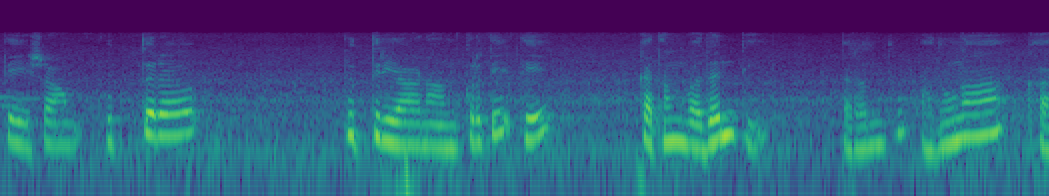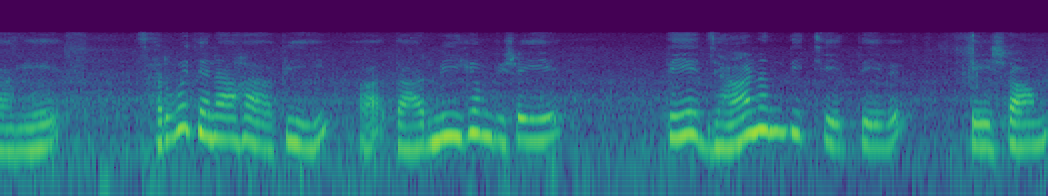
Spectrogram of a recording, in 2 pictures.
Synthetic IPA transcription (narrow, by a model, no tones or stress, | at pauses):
t̪eːʂaːmput̪ːɐɾɐ | put̪ɾijaːɳaːmkɾɪt̪eːt̪eː | kɐt̪ʰɐmʋɐd̪ɐnt̪i | pɐɾɐnt̪uʔɐd̪unaːkaːleː | sɐɾʋɐd͡ʒɐnaːɦɐ̆ɐpḭ | d̪aːɾmiːɦɐmʋiʂɐjeː | t̪eːd͡ʒaːnɐnt̪it͡ʃeːt̪eːʋe | t̪eːʂaːm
